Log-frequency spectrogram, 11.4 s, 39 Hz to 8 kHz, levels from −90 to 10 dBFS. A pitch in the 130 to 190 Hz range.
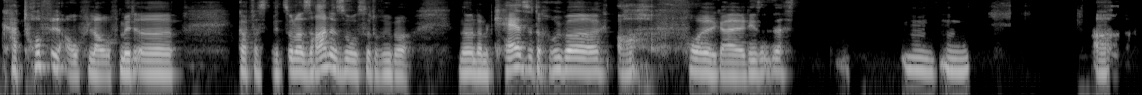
Yes: medium, 140 Hz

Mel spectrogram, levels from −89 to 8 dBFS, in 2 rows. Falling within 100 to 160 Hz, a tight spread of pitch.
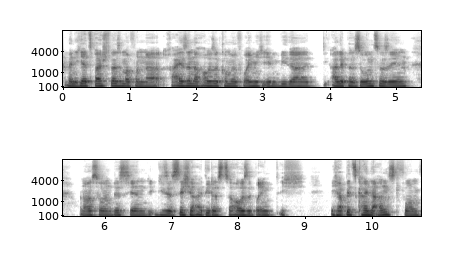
Yes: medium, 140 Hz; narrow, 1.3 semitones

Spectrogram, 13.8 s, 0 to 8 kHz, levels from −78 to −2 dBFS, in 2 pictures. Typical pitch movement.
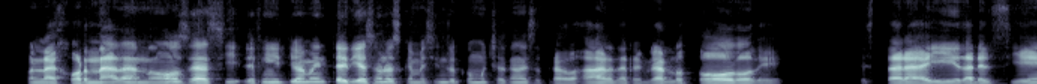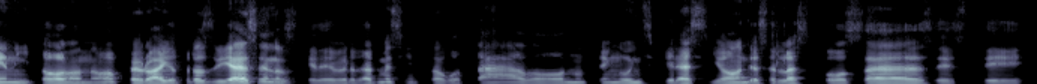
No: narrow, 1.8 semitones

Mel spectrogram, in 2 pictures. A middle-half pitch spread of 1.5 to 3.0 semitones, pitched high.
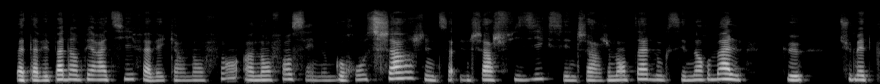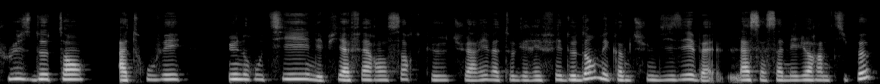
Yes: average, 2.7 semitones; high, 205 Hz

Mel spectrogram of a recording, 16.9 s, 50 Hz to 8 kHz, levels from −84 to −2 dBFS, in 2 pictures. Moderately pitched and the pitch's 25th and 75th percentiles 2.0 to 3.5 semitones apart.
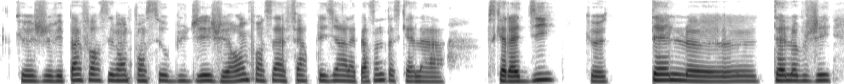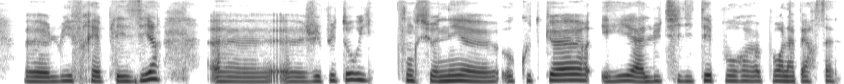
Yes: medium, 175 Hz; narrow, 2.4 semitones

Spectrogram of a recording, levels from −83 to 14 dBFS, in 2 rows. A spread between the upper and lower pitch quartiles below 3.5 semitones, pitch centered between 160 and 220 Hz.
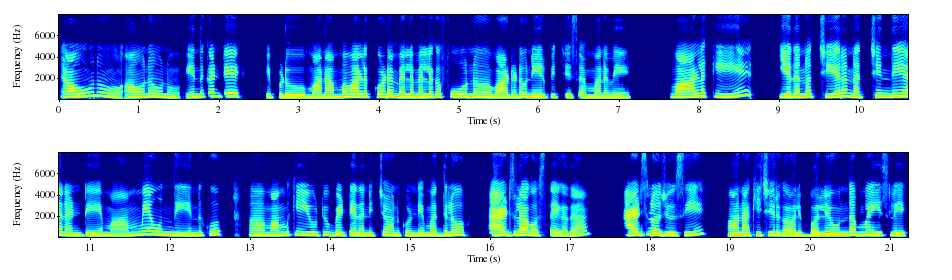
No: average, 2.8 semitones; high, 235 Hz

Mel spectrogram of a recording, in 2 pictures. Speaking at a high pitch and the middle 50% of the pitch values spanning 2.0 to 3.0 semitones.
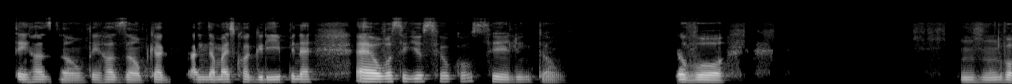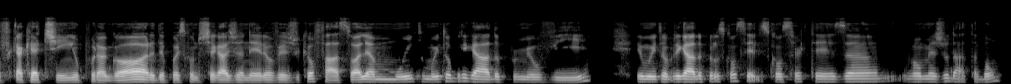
No: low, 115 Hz; average, 2.7 semitones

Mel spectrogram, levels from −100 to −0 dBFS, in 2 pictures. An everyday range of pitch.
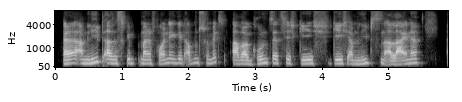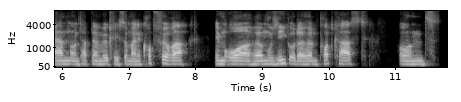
Yes: average, 3.4 semitones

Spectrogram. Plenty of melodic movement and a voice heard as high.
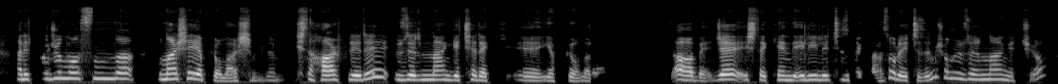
No: average, 4.1 semitones; high, 215 Hz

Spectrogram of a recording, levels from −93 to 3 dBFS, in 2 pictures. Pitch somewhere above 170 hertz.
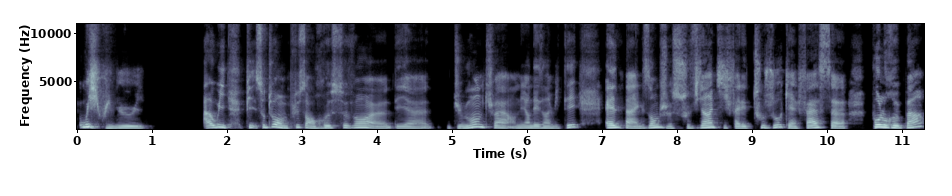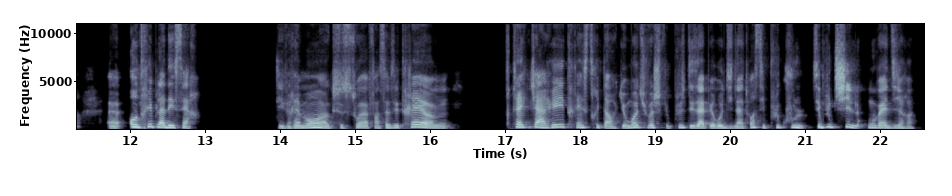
Yes: high, 190 Hz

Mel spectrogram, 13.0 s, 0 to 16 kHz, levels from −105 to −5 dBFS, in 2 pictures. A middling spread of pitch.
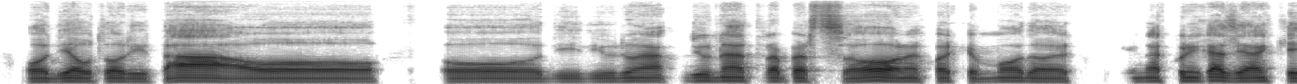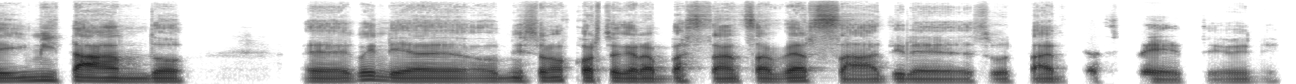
No: narrow, 2.1 semitones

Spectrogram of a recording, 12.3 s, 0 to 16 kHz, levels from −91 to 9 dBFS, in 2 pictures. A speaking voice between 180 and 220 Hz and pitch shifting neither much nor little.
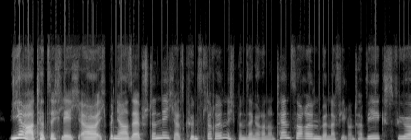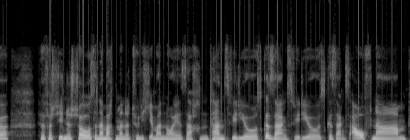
Yes: high, 190 Hz; average, 5.0 semitones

